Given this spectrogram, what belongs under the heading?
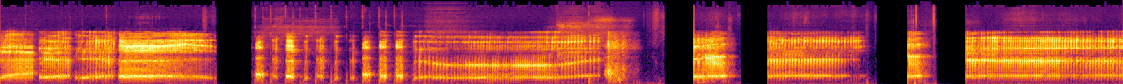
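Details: Run of loud, drawn-out and rapid staccato cartoon burp sound effects separated by brief silences: burping.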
